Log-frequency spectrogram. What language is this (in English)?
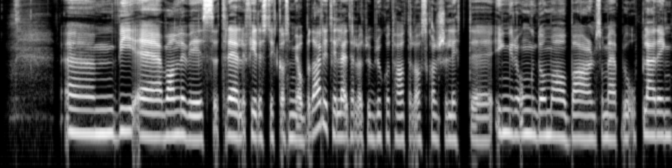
Norwegian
